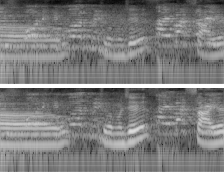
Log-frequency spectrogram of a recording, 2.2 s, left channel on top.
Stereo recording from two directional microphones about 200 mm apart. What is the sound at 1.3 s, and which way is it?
Speech, 35° right (ahead or behind).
